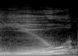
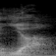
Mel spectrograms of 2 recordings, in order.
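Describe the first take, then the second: First: The word has a full, clear vowel. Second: The word has a short, weak vowel. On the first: "The word you" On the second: "I'll often say ya"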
